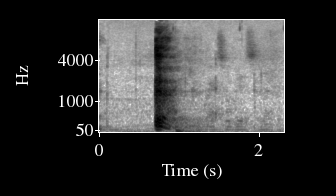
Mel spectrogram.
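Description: A person clearing their throat once, short and loud, about three-quarters of a second in, with the room otherwise quiet.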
